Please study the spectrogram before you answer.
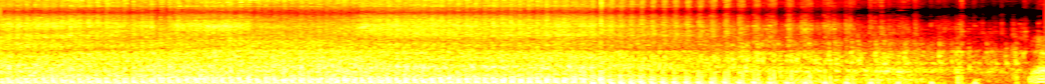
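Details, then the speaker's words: Two-stage snowblower, auger engaged while frozen solid with ice (belts later found destroyed): steady engine drone suddenly bogs into slow, heavy chugging as the drive engages and the auger won't spin. "I can tell already that it's not going to spin again I think it's jammed up with ice"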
